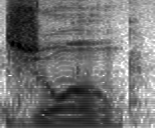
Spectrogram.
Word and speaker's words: João: João. Yes. He teach me before how to say it. Yeah. João.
